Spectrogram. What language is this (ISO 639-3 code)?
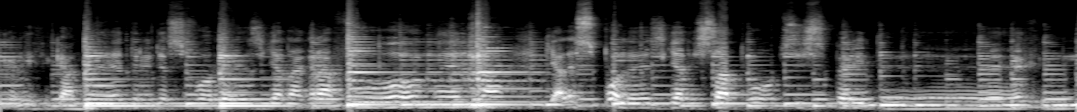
ell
